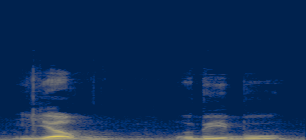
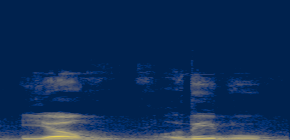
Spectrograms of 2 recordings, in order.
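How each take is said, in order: Both takes have the same delivery.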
